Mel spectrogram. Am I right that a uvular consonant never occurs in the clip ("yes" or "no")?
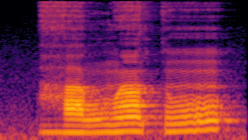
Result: yes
